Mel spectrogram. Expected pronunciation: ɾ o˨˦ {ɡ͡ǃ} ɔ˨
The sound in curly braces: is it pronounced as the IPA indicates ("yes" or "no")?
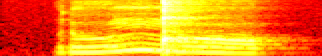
no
